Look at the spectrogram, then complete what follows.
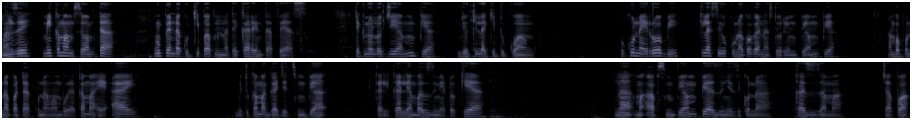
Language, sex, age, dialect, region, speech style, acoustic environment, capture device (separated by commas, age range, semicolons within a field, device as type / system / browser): Swahili, male, 25-34, Kenya - Nairobi Sheng-influenced, Kenya, relaxed, nature; appliances, mobile / Linux / Chrome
